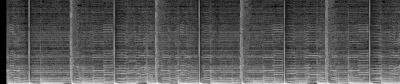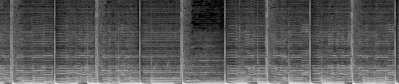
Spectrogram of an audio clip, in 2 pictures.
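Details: Only rhythmic instrumental music with a heavy bass beat is heard, with no animal sounds.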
